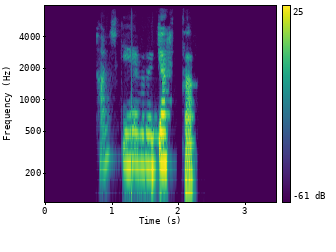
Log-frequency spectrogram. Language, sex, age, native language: Icelandic, female, 50-59, Icelandic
